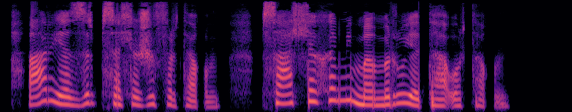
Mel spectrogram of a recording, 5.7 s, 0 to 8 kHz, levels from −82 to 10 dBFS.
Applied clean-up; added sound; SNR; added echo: neural mask model Resemble Enhance denoiser.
